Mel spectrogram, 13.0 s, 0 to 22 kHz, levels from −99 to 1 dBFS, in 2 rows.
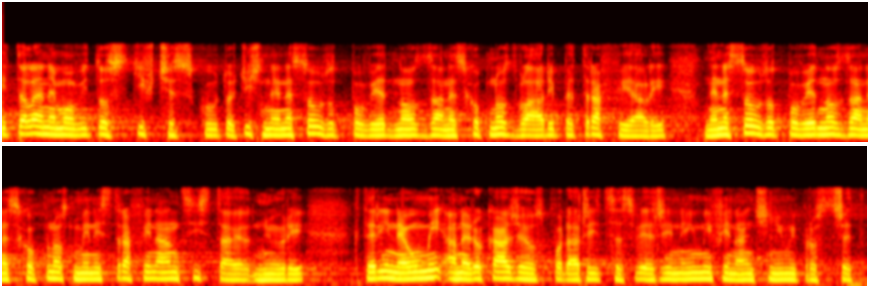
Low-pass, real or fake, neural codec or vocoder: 7.2 kHz; real; none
